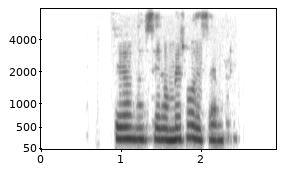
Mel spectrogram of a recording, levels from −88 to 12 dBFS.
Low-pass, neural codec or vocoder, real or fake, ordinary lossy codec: 7.2 kHz; none; real; Opus, 32 kbps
